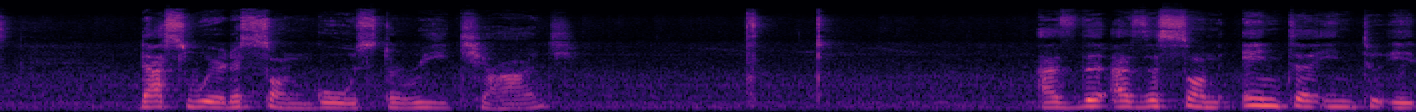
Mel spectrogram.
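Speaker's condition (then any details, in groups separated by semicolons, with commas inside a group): No condition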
